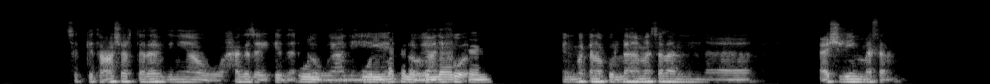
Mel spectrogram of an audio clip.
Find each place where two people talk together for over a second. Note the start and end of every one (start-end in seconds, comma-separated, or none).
3.0-4.8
